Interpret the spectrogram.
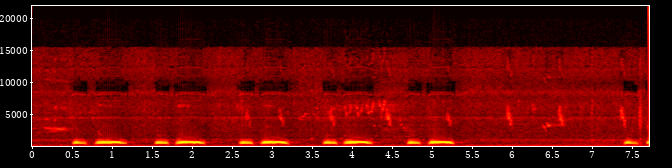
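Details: Decoy spotted dove kept for bird trapping, cooing in two-part phrases, a brief note followed by a drawn-out croo, five pairs in steady rhythm, then a pause before one more note begins.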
